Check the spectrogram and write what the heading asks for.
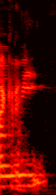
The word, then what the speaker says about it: Acre: Maybe I'm probably mispronouncing, sorry. No, it's correct, so Acre.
